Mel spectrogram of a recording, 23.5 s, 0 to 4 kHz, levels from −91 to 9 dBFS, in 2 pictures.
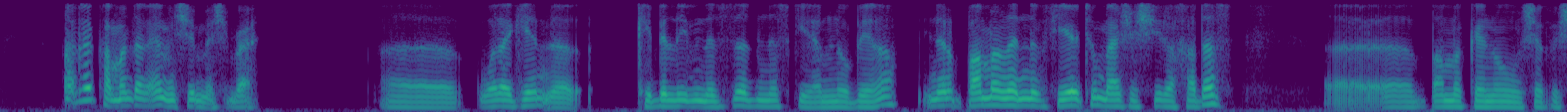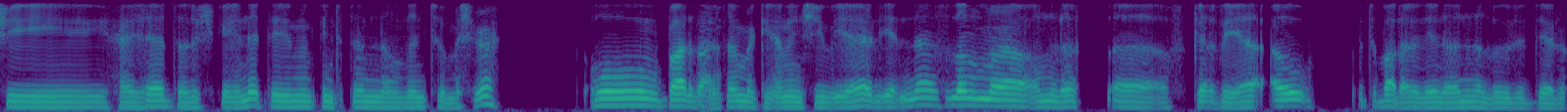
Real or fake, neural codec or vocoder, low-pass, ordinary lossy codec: fake; codec, 16 kHz in and 24 kHz out, 0.4 kbps, LongCat-Audio-Codec, two codebook decoder; 3.6 kHz; none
